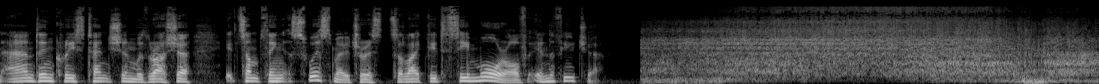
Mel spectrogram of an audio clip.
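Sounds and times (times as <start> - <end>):
speech: 0.0 - 6.1
Swiss Air Force plane taking off: 6.4 - 10.9.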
